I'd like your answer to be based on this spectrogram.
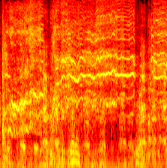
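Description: A piglet squeals loudly and shrilly up close in a few strained, wavering cries with brief breaks, and a voice can be heard faintly underneath.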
